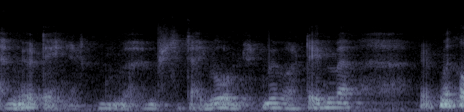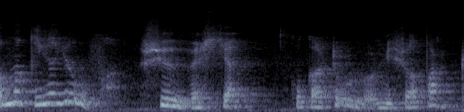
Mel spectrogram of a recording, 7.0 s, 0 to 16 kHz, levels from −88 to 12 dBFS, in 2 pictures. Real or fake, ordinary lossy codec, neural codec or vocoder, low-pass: real; none; none; 14.4 kHz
